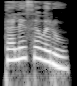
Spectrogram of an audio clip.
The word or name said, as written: ತಲೆಸವರು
